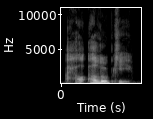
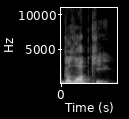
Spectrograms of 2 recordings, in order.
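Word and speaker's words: gołąbki: So the I've heard it pronounced galupki. Gulpki gulubki like that from Polish people. Not with an h, with a g. More of a g sound.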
